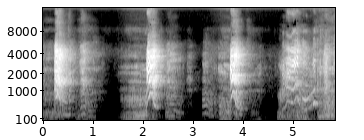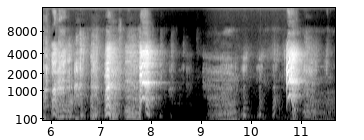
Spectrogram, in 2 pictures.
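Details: Female grey-wolf agouti Husky fighting with a female puppy: harsh, noisy barks and growls in short bursts, with a cluster of rapid snarling barks mid-way and a final loud bark after a pause.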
